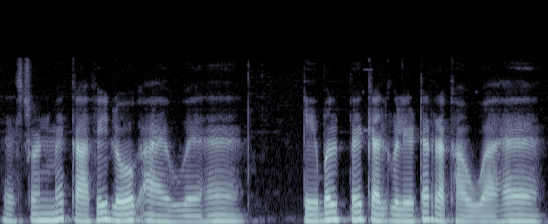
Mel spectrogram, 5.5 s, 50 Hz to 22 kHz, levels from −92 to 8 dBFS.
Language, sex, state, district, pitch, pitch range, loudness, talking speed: Hindi, male, Jharkhand, Palamu, 110 Hz, 105-125 Hz, -20 LUFS, 140 wpm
